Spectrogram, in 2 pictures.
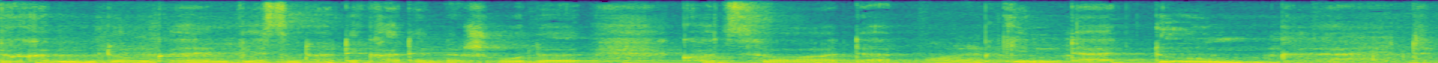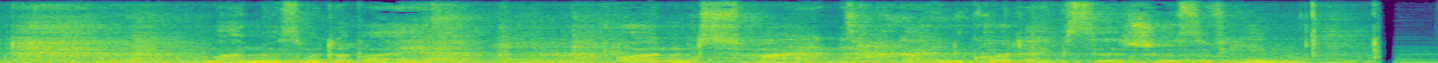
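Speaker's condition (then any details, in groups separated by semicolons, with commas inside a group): No condition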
